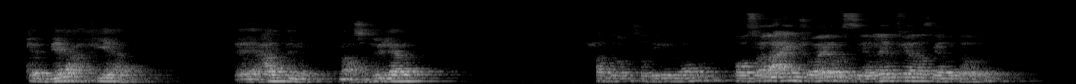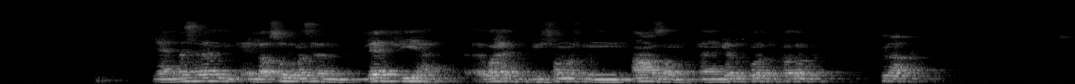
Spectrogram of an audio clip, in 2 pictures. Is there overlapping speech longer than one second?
No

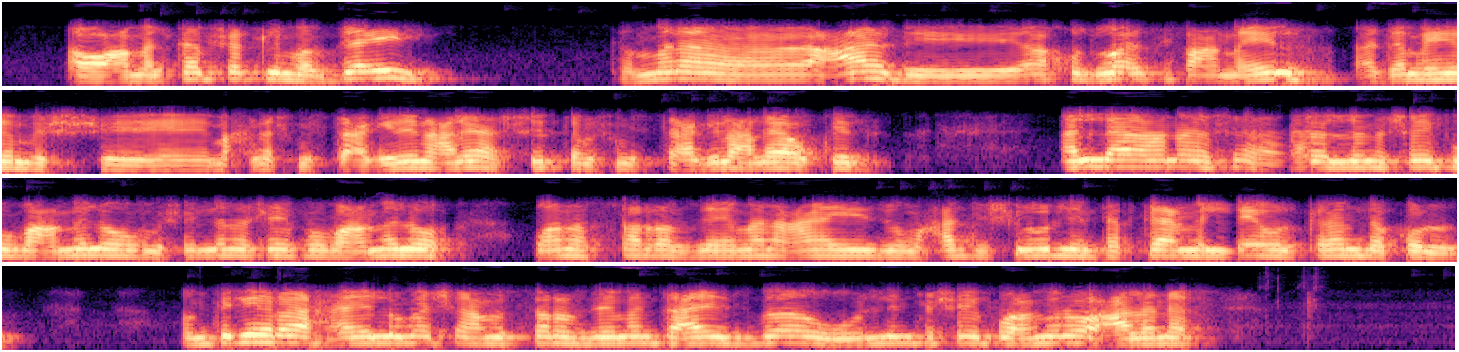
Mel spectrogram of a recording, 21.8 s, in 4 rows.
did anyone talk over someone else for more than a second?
No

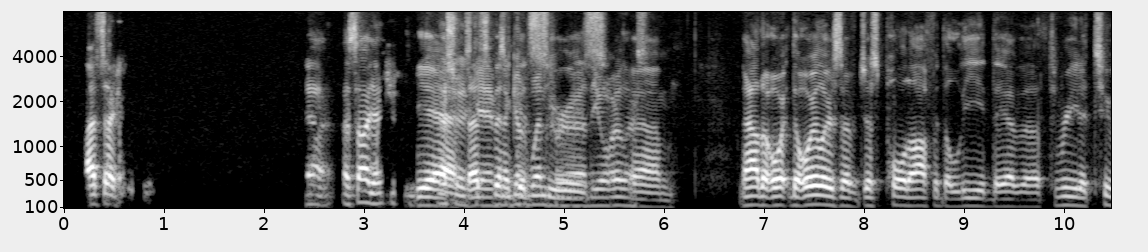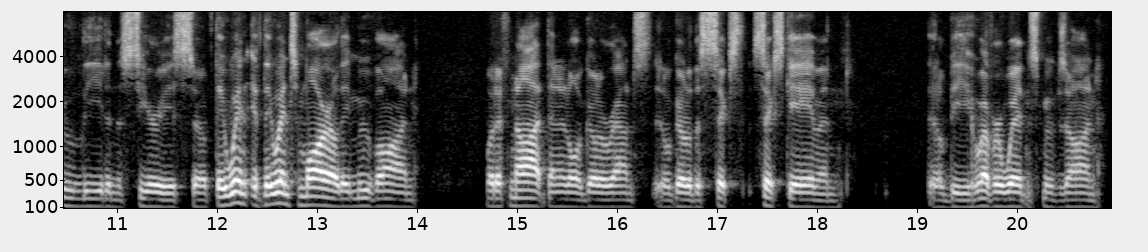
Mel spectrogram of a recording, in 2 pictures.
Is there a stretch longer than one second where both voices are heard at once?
Yes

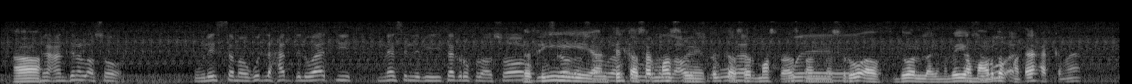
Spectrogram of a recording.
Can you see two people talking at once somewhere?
Yes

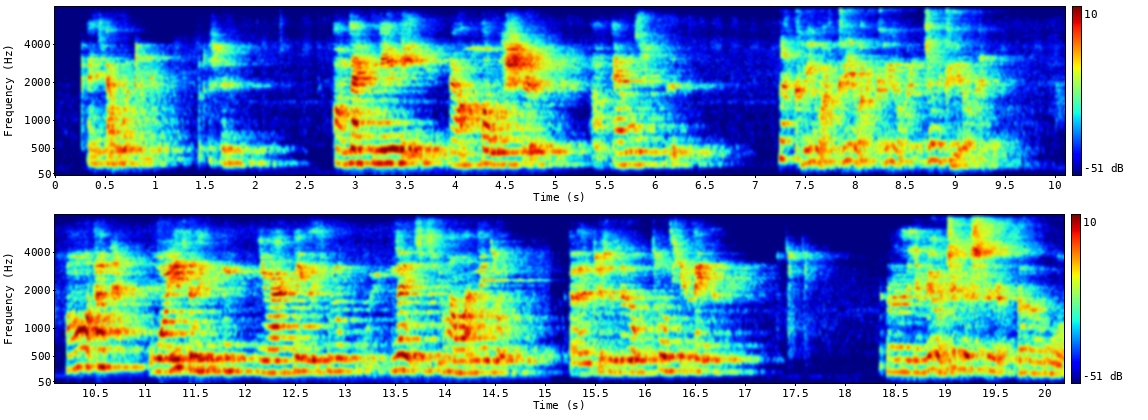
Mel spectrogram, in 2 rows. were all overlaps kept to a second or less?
Yes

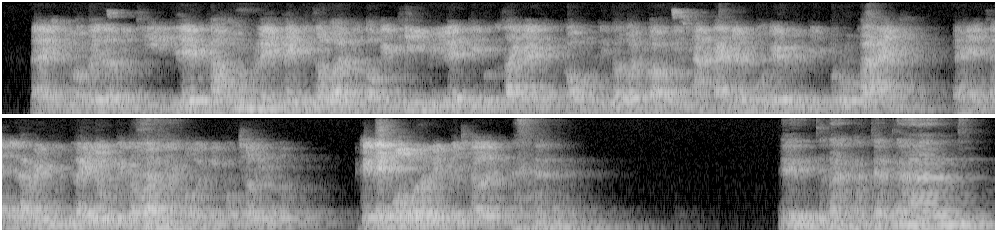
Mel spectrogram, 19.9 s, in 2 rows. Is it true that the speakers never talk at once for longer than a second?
Yes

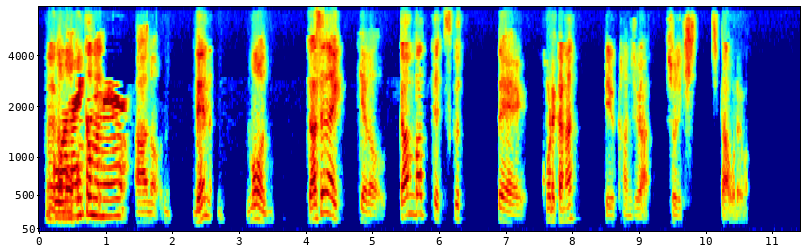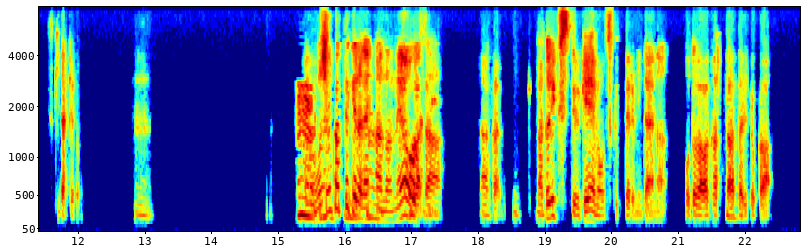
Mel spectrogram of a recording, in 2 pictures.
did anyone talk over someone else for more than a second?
Yes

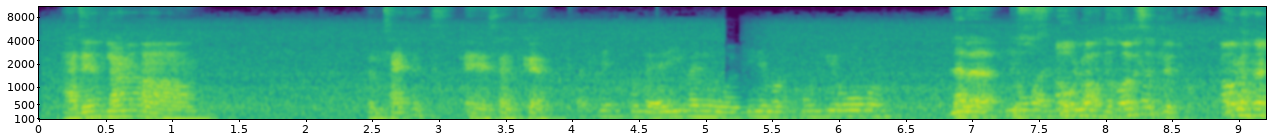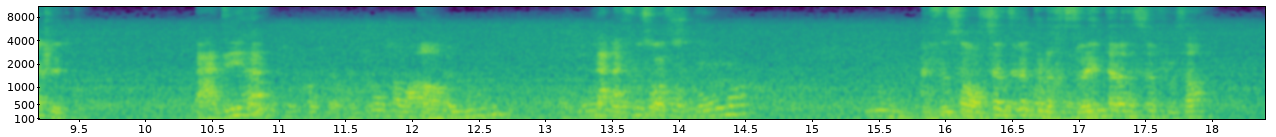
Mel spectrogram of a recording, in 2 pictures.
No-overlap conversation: No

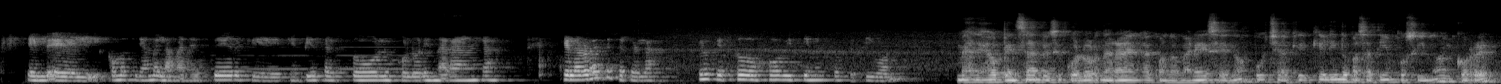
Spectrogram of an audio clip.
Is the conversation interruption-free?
Yes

